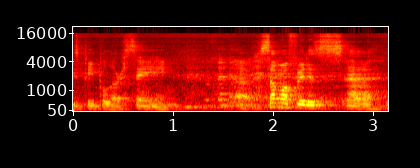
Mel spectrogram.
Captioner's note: audience laughing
